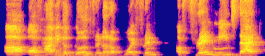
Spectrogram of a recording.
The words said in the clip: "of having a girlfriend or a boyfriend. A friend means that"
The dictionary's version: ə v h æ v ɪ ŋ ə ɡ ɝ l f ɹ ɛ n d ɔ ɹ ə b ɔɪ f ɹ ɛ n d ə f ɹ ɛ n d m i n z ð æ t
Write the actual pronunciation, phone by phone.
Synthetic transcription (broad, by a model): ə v h æ v ɪ ŋ ə ɡ ɝ l f ɹ ɛ n d ɔ ɹ ə b ɔɪ f ɹ ɛ n d ə f ɹ ɛ n d m i n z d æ t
